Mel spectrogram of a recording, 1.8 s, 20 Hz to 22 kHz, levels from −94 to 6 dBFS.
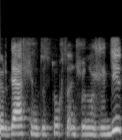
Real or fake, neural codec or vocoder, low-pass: fake; codec, 16 kHz, 2 kbps, FreqCodec, larger model; 7.2 kHz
